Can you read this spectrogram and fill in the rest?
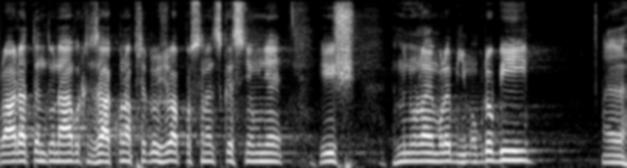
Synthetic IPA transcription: laːdat̪ɛnt̪o̞naːvr̩xzaːko̞napr̥ɛdlo̞ʒɪlapo̞slanɛt͡skɛːsɲɛmovɲɛjɪʃ | vmɪnulɛːmvo̞lɛbɲiːmʔo̞bdo̞biː

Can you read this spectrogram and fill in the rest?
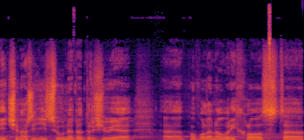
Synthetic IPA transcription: vjɛt͡ʃɪnarɪɟɪt͡suːnɛdo̞d̪r̩ʒujɛ | povo̞lɛnowɾɪxlo̞st̪

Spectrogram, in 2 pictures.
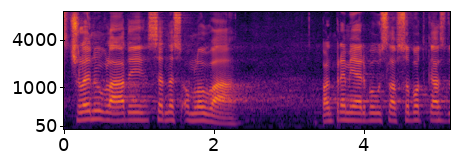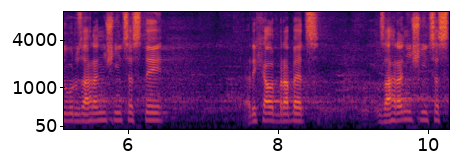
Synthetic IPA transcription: st͡ʃlɛnuːvlaːdɪsɛdnɛsʔo̞mlo̞wva̰ː | panpɾɛmɪjɛːɾbo̞ɦuslafso̞bo̞t̪kazduːvo̞duzaɦɾaɲɪt͡ʃɲiːt͡sɛst̪ɪ | ɾɪxalt̪̚bɾabɛt͡s | zaɦɾaɲɪt͡ʃɲiːt͡sɛs

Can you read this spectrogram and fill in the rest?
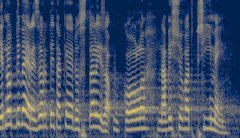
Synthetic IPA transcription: jɛdno̞t̪lɪvɛːɾɛzo̞ɾt̪ɪt̪akɛːdo̞st̪alɪzaʔuːko̞lnavɪʃo̞vat̪pr̝̥iːmɪ̰

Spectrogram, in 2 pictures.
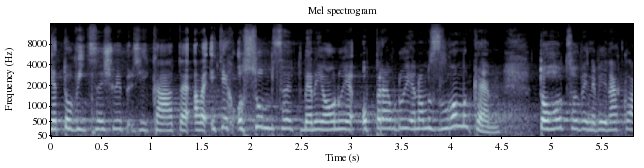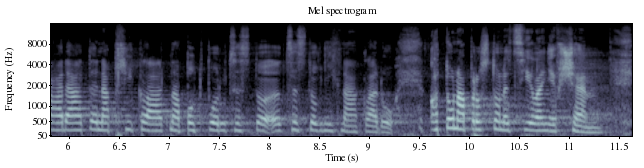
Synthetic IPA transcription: jɛt̪o̞viːt͡snɛʃvɪr̝iːkaːt̪ɛʔalɛʔɪcɛxʔo̞sumsɛt̪mɪlɪo̞nuːjɛʔo̞pɾavdujɛno̞mzlo̞mkɛm | t̪o̞ɦo̞t͡so̞vɪnɛvɪnaklaːdaːt̪ɛnapr̝̥iːklat̪napo̞t̪po̞ɾut͡sɛst̪ot͡sɛst̪o̞vɲiːxnaːkladuː | ʔat̪o̞napɾo̞st̪onɛt͡siːlɛɲɛfʃɛm

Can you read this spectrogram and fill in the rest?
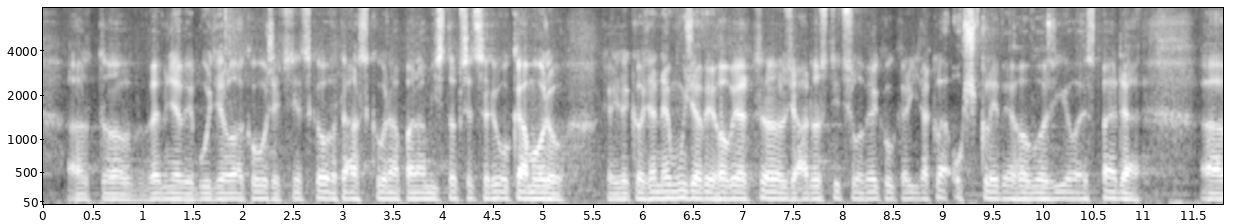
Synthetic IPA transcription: ʔa̰t̪o̞vɛmɲɛvɪbuɟɪlot̪akovowr̝ɛt͡ʃɲɪt͡skowo̞t̪aːskunapanamiːst̪o̞pr̝̥ɛt̪sɛduokamoɾukt̪ɛɾiːrɛkl̩ʒɛnɛmuːʒɛvɪɦo̞vjɛt̪ʒaːdo̞scɪt͡ʃlo̞vjɛkukt̪ɛɾiːt̪aklɛʔoʃklɪvjɛɦo̞vo̞riːoɛspɛːdɛː

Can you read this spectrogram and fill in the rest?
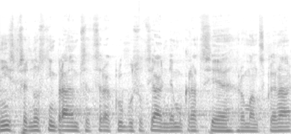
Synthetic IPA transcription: ɲiːspr̝̥ɛdno̞st̪ɲiːmpɾaːvɛmpr̝̥ɛt̪sɛdaklubuso̞t͡sɪaːlɲiːdɛmo̞kɾat͡sɪjɛɾo̞mansklɛnaː

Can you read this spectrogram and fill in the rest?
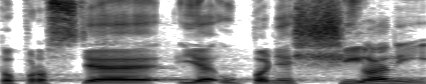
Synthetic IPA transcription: t̪o̞pɾoscɛjɛʔuːpl̩ɲɛʃiːlɛniː

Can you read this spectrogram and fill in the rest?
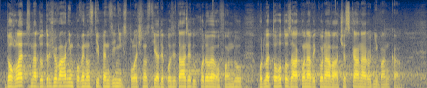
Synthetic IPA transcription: do̞ɦlɛt̪nad̚dːo̞d̪r̩ʒo̞vaːɲiːmpo̞vɪno̞scɪpɛnzɪjɲiːxspo̞lɛt͡ʃno̞scɪadɛpo̞zɪt̪aːr̝ɛduːxo̞do̞vɛːɦo̞fo̞ndu | po̞dlɛt̪o̞ɦo̞t̪o̞zaːko̞navɪko̞naːvaːt͡ʃɛskaːnaːɾo̞dɲiːbaŋka̰

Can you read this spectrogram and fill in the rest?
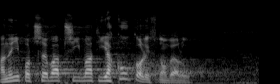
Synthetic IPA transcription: ʔanɛɲiːpot̪r̝̥ɛbapr̥ijiːmat̪jakowko̞lɪfnovɛ̰lṵ

